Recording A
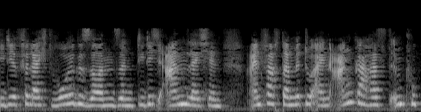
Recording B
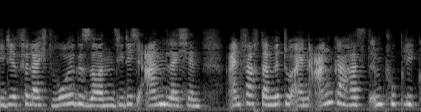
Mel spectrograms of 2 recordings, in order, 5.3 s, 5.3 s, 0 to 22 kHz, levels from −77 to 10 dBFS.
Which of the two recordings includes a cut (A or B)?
B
